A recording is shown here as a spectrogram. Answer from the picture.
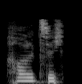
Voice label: "holzig", German; adjectives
